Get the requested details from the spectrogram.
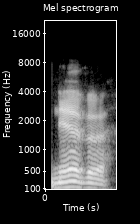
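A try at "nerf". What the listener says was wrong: Don't twang it, just say nerve. Just say normal. Good.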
